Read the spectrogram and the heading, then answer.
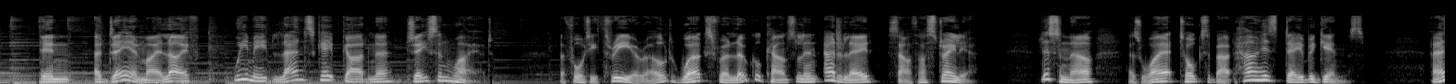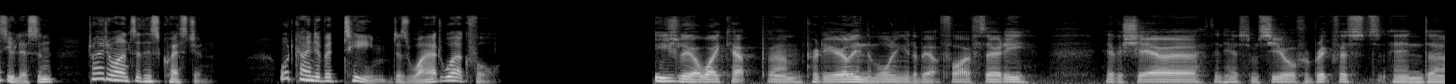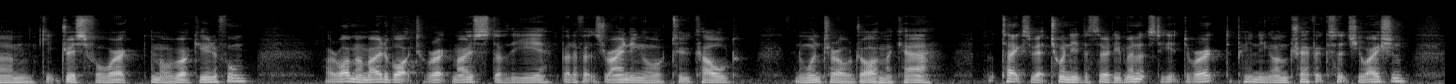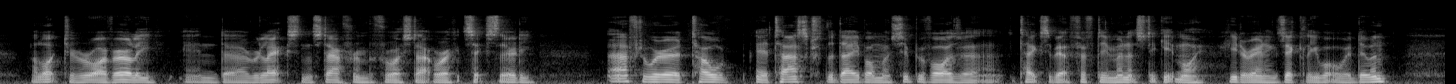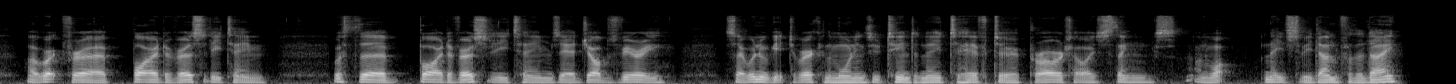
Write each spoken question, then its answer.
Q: What kind of a team does Wyatt work for?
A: He works for a biodiversity team.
